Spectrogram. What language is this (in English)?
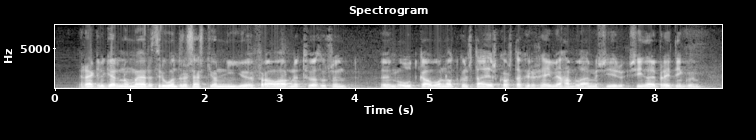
Icelandic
